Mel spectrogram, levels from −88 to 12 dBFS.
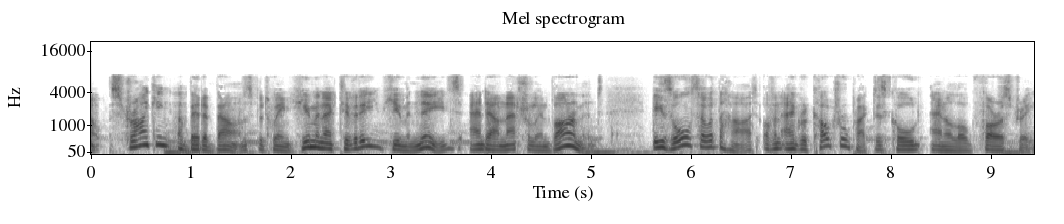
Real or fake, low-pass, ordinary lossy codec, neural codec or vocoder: fake; 7.2 kHz; AAC, 32 kbps; codec, 16 kHz, 16 kbps, FunCodec, trained on Chinese and English, 50 frames a second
